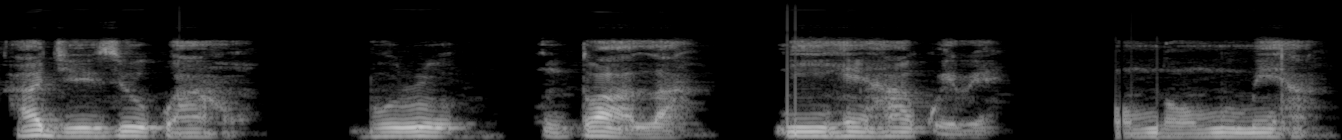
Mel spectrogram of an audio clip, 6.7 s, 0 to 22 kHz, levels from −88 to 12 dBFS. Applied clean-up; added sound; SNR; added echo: none; none; none; none.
